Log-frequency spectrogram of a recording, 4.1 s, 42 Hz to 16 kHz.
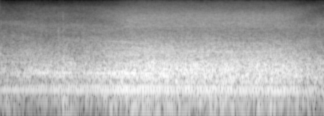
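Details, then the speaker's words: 2016 Chevy Tahoe, highest trim, about 99,800 miles, engine off: mic close under hood, steady airy whoosh swelling and easing as radiator fan keeps running long after shutoff, then stops randomly; began after windshield replacement, cause unknown. "I have no idea what's going on, but when I turn the vehicle off, it'll sound like this for quite some time and then shut off randomly."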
